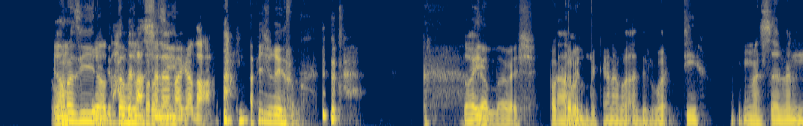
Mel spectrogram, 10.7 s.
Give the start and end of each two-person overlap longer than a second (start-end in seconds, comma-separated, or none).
0.7-2.5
